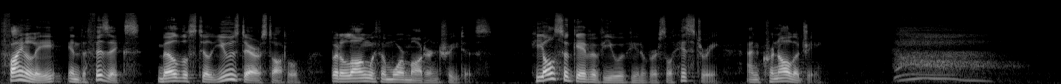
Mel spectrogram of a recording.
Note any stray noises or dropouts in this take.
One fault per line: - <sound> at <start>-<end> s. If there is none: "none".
- breath at 8.9-10.3 s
